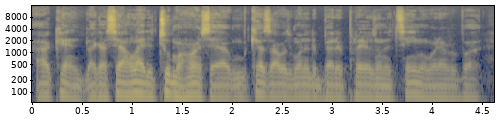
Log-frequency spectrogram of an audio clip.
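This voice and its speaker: A man's very deep, low pitch carries fairly even intonation. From upstate New York (Rochester). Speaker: former professional basketball player. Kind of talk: casual interview. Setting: in person.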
